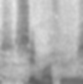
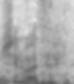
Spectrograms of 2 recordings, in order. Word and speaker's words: Chinoiserie: Chinoiserie. – Chinoiserie, thank you.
